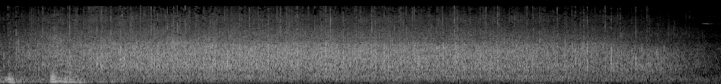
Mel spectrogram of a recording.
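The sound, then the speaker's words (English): An audience breaks into steady, sustained applause after being asked whether they have received Jesus, a dense wash of many hands clapping at even loudness for several seconds before gradually tapering off at the end. “You can clap if you have.”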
